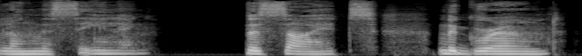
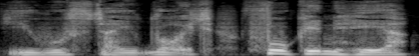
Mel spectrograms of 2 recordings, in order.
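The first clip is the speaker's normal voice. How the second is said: stern man voice; 6 semitones lower than usual. A narrator's reading. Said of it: "The look he gave me was stricken".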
